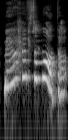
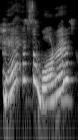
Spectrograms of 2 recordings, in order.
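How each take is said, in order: First: It is spoken in a British accent. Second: It is spoken in an American accent. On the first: "British accents are like" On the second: "And American accents are"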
